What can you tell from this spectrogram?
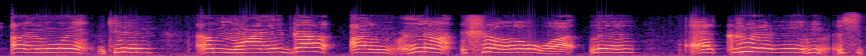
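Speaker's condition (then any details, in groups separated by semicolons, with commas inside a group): Cerebral palsy; uses a power chair; 45 years old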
